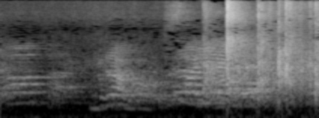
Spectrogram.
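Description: Hands clapping in applause, starting about a second in and quickly getting loud, with voices alongside.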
